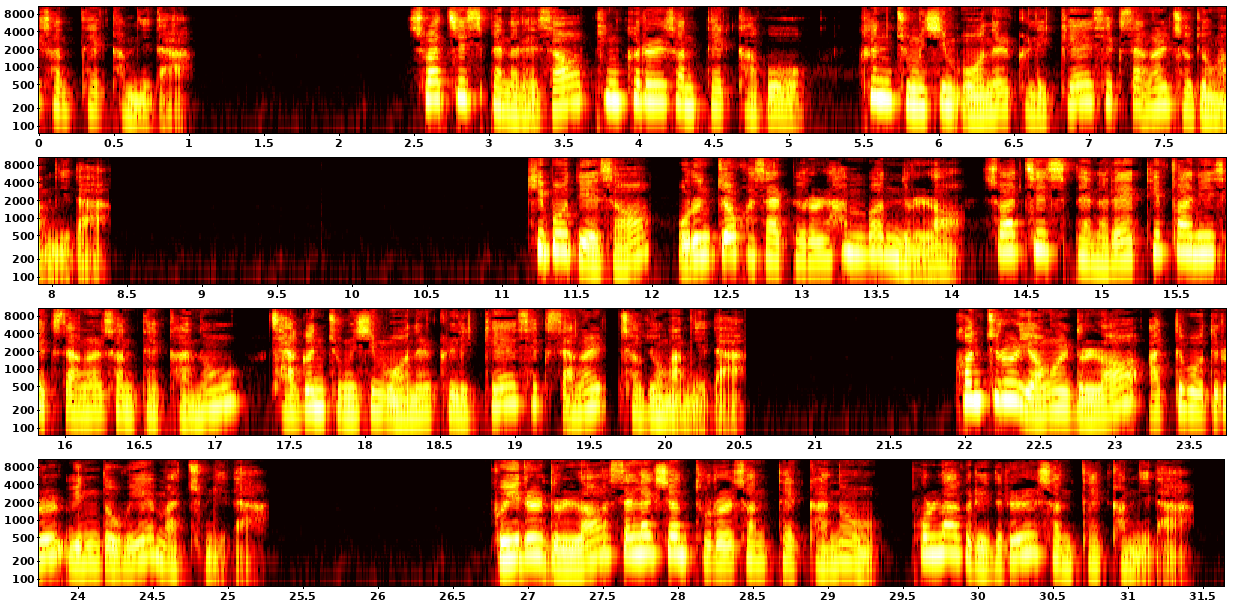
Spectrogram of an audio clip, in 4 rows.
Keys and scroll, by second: 11.5 Right, 16.5 Right, 21.8 ctrl+0.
